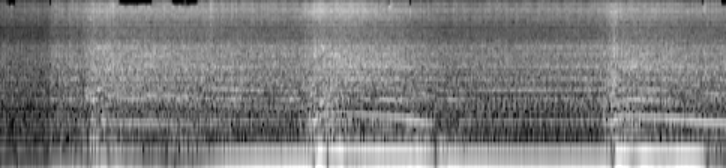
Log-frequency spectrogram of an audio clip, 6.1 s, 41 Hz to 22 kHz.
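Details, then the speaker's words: 2000 Honda Civic after a gear clamp was tightened around the loose, rusted exhaust heat shield. Clean revs from idle with pitch rising and falling smoothly and no rattle returning: normal revving. "all right so right now it doesn't sound like there's any rattle what I'm going to do is I'm going to rev the engine and we'll see if you notice the rattle come"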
